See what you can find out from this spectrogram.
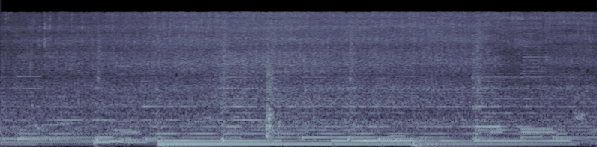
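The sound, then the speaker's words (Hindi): Spices with a cinnamon stick sizzle in a pan after a little water is poured in, a fairly faint, continuous hissing crackle running throughout over a low humming tone. “And then थोड़ा पानी डालूंगा इसमें.”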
